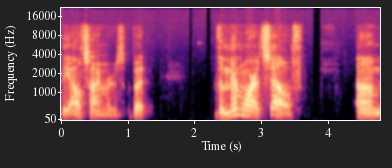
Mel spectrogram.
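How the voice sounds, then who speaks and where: A man's very slow speech with lively intonation, in an American accent. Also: medium pitch for a man. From New Jersey. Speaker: podcast host. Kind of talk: interview.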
